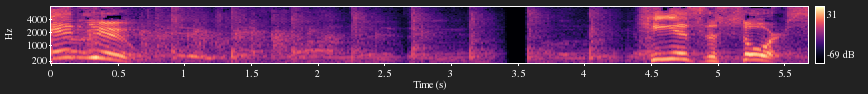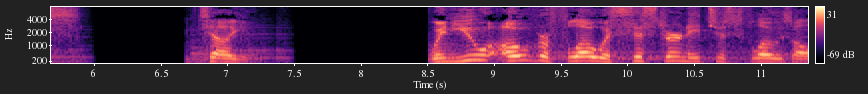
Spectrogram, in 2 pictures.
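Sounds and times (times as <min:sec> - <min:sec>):
audience clapping hands: 0:00.0 - 0:04.3
speech: 0:04.5 - 0:05.8, 0:06.7 - 0:07.3, 0:08.5 - 0:11.3.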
